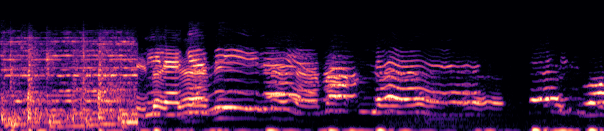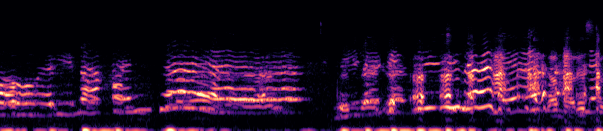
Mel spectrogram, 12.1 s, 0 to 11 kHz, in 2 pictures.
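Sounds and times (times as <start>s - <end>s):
high voice singing: 6.8s - 12.0s.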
